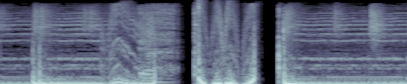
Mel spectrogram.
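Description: Slowed-down hip hop beat with regular drum hits. About half a second in the music sweeps down in pitch, cuts out twice in quick succession, and the beat comes back in: a DJ chop edit in the chopped-and-screwed mix.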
